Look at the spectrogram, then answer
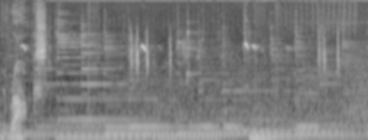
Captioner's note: bird chirping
